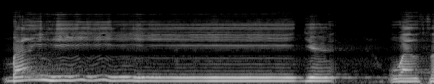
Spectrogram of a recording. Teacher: karena jim itu jahar dan syiddah, tidak boleh mendesahkan napas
